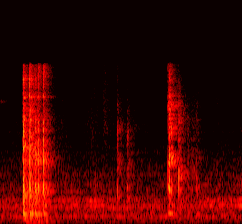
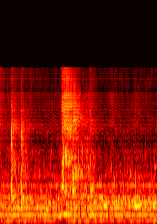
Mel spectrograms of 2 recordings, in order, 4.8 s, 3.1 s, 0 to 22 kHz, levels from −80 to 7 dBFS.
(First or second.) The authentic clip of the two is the first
